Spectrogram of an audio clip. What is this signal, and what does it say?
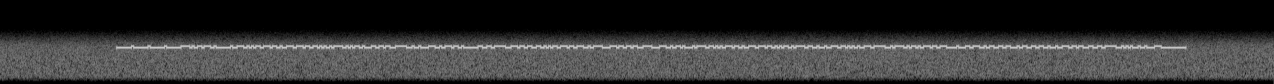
RTTY (45.45 baud, 170 Hz shift), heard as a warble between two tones, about 2200 Hz centre. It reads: AS A RESULT, IT IS NO LONGER A SEPARATED MUNICIPALITY.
